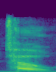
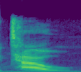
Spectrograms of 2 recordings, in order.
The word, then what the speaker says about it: toe: it's like if you were using the O sound in Spanish, like todo. O, toe. It's the same O sound. You would not pronounce an oo. You wouldn't say tau.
